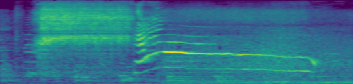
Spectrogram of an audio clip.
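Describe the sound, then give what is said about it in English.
A voice imitates a noisy radiator under a window as the heat comes on: a breathy hiss for about a second, then a rising whine that settles into a long, steady, slightly wavering tone. “it's a radiator, and the heat makes noise when it comes on.”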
